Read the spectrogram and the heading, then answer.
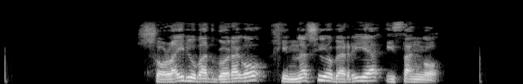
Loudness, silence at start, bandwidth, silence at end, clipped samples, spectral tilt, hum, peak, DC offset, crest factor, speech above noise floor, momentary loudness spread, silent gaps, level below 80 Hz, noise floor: -12 LUFS; 1.4 s; 7.8 kHz; 0.85 s; under 0.1%; -6 dB/octave; none; 0 dBFS; under 0.1%; 14 dB; over 79 dB; 6 LU; none; -54 dBFS; under -90 dBFS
